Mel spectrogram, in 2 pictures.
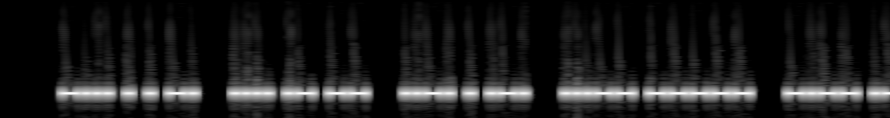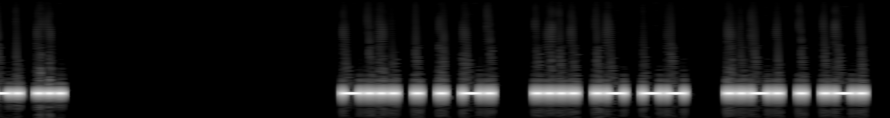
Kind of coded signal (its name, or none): Morse code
